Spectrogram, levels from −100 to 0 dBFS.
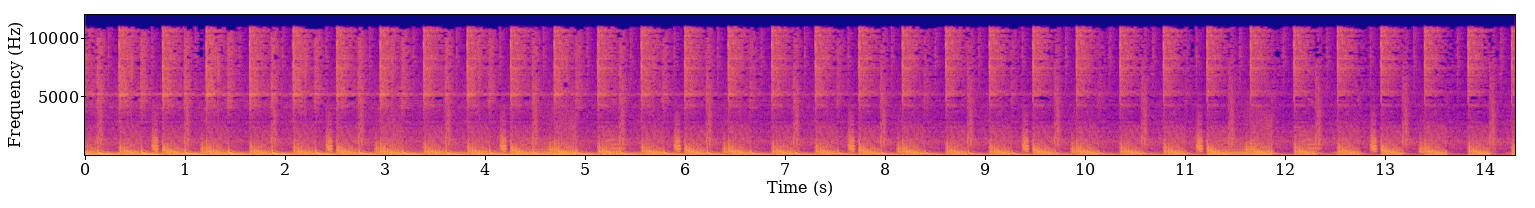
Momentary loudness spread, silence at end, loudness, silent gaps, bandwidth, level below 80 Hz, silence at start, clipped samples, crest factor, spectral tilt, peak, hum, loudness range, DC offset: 5 LU; 0 s; -22 LUFS; none; 11.5 kHz; -24 dBFS; 0 s; under 0.1%; 16 dB; -5.5 dB/octave; -4 dBFS; none; 4 LU; under 0.1%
